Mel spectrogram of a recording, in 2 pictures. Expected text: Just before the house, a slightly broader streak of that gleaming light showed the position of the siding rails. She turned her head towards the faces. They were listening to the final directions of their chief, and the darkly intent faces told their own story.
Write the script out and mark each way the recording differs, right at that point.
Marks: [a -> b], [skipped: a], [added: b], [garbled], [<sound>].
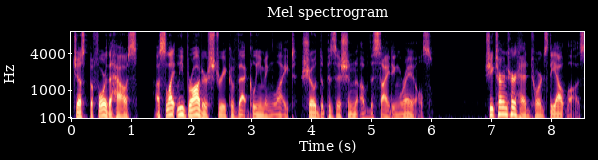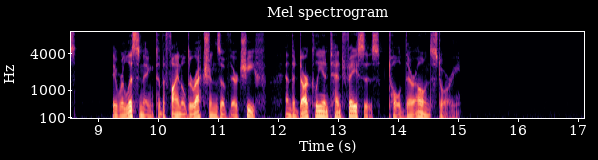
Just before the house, a slightly broader streak of that gleaming light showed the position of the siding rails. She turned her head towards the [faces. -> outlaws] They were listening to the final directions of their chief, and the darkly intent faces told their own story.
